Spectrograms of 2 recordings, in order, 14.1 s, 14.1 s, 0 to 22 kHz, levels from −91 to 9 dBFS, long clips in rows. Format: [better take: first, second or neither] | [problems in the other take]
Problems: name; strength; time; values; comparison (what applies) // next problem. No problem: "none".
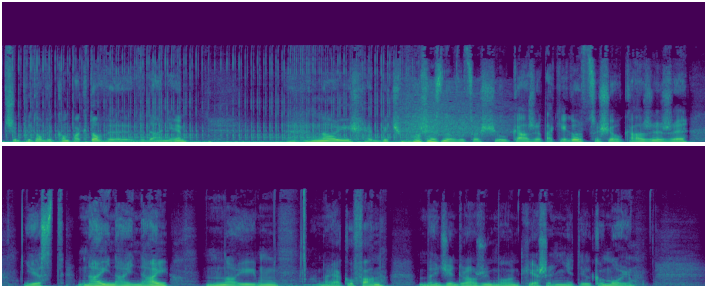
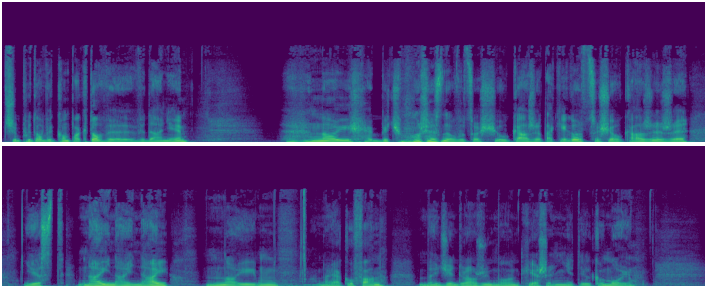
second | machinery noise; noticeable; until 5 s; 10 dB below the speech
